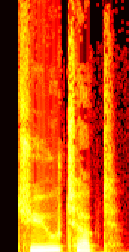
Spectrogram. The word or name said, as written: tyvetogt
